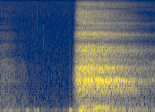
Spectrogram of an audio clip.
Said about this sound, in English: Take a deep breath in.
